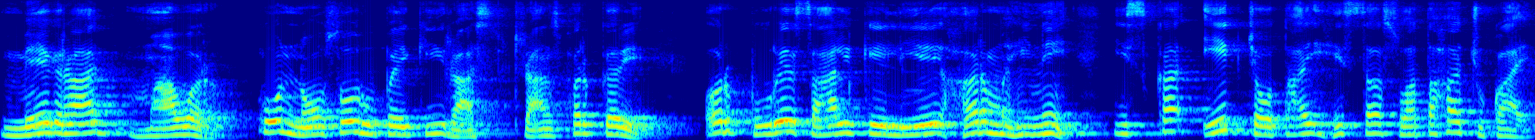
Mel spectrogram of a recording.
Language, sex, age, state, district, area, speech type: Hindi, male, 18-30, Madhya Pradesh, Balaghat, rural, read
